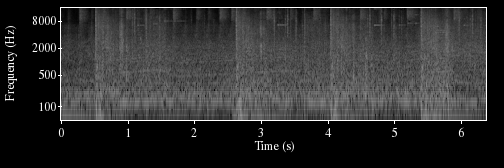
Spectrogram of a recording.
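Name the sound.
gunfire, from the video game GTA V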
